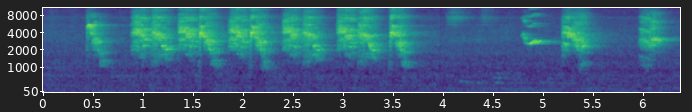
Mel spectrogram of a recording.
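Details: Javan myna, wild, stopping by an apartment in Singapore and calling its partner: a run of rasping squawks at an uneven beat, followed by a few sliding whistles and further harsh notes.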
